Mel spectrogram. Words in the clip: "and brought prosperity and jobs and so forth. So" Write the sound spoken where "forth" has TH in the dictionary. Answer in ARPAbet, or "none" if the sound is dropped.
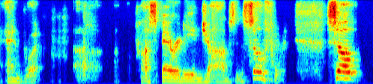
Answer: TH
